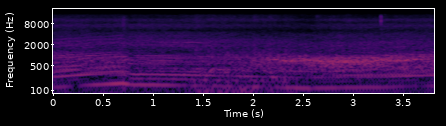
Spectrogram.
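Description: A Caterham race car engine in the Automobilista 2 sim racing game revs hard and steady, shifting pitch around a gear change early on, then droning on at high revs without any talk.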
